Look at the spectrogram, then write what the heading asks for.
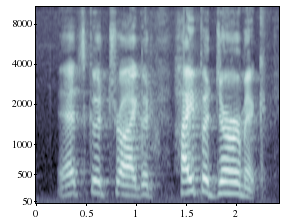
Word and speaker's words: hypodermic: the skin pastor ammed uh I think it's pronounced hyper that's good try good hypodermic hypodermic is what it's called yeah try again red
